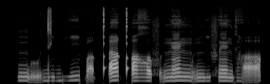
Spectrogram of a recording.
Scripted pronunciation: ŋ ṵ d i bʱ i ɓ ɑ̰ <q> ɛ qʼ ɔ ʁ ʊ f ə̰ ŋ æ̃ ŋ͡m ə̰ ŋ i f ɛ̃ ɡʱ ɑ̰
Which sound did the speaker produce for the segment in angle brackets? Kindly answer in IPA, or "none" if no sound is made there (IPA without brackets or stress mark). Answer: qʼ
